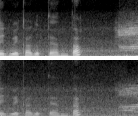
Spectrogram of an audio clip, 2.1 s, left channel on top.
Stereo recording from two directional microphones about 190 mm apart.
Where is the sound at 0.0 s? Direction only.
30° left (ahead or behind).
